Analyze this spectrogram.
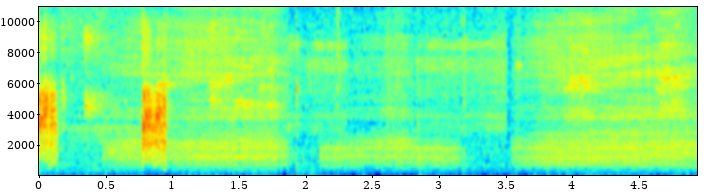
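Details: A young mauve lineolated parakeet, a tame pet still growing in its feathers and eating well, gives two short, bright, high chirps close together near the start, over a steady indoor hiss.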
